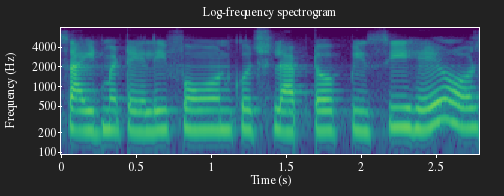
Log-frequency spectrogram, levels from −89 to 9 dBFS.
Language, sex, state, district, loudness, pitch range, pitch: Hindi, female, Bihar, Sitamarhi, -22 LUFS, 215-230 Hz, 220 Hz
